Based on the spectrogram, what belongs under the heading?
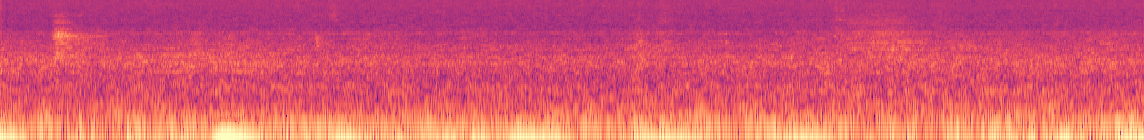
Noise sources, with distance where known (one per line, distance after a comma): engine of unclear size, far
